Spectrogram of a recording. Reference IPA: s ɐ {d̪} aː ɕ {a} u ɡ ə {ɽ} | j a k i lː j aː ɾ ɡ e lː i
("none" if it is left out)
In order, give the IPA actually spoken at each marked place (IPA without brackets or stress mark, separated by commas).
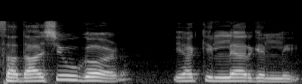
d̪, i, ɽ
